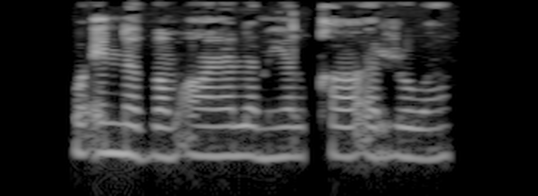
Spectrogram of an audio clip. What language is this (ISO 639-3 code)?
ara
